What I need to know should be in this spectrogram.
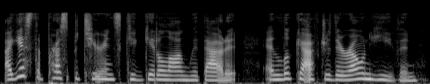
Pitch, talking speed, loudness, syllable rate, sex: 225 Hz, 210 wpm, -23 LUFS, 5.5 syllables/s, female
